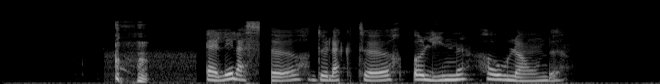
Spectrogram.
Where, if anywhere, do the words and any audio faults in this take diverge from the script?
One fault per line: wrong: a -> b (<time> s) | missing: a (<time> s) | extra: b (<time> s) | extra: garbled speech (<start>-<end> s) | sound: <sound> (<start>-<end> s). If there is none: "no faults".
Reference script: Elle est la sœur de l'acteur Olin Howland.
sound: cough (1.1-1.5 s)
sound: dropout (2.6-2.7 s)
